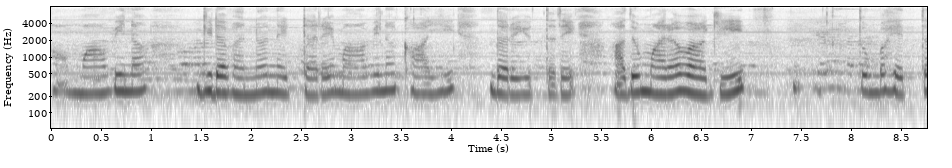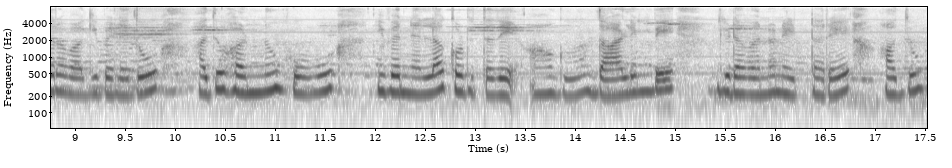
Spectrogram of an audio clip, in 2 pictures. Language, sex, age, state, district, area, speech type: Kannada, female, 18-30, Karnataka, Chamarajanagar, urban, spontaneous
